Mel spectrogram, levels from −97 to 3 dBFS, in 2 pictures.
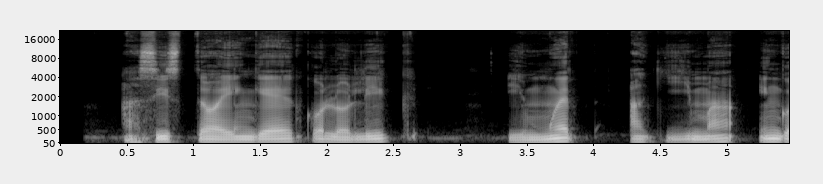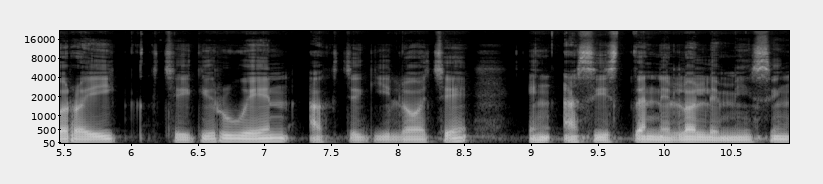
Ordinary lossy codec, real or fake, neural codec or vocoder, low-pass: none; real; none; none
